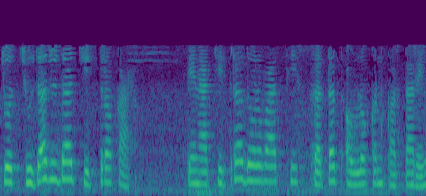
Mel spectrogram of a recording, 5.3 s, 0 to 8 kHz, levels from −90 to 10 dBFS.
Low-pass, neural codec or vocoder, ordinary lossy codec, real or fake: 7.2 kHz; none; AAC, 16 kbps; real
